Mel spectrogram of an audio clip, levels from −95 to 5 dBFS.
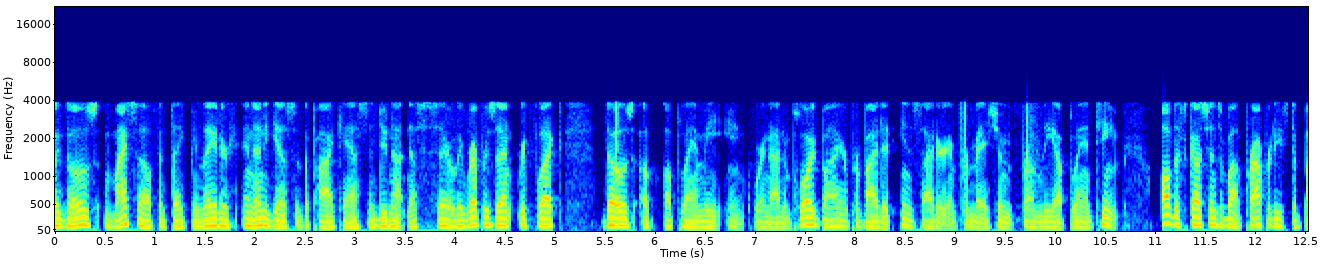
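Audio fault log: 5.61 s, bit errors on a digital phone line: a few flipped bits in the mu-law samples give a brief, sharp tick where single sample values jump.
9.03 to 9.09 s, bit errors on a digital phone line: a denser cluster of corrupted samples sounds like a short crackle over the speech.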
